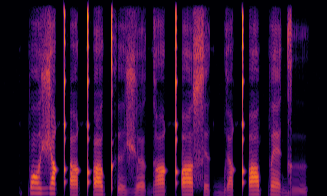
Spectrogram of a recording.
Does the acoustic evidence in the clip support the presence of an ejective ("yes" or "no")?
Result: yes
